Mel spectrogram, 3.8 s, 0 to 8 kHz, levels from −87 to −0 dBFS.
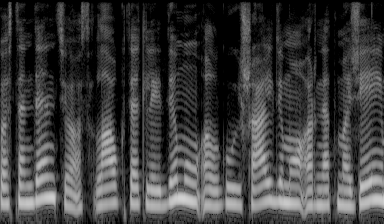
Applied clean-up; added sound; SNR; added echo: none; none; none; none.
